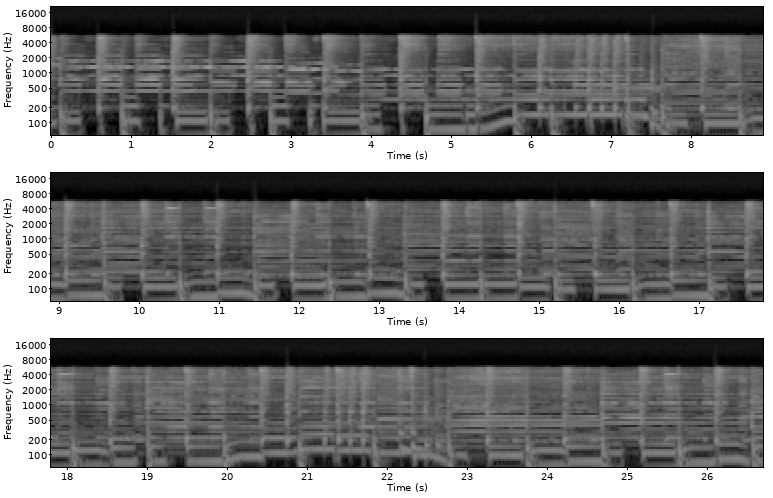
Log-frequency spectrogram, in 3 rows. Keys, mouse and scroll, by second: 2.0 click, 2.5 click, 4.0 click, 5.6 click, 6.0 click, 7.6 scroll down 1, 8.8 scroll up 1, 10.5 click, 11.6 click, 12.4 click, 13.1 click, 14.0 click, 14.9 click, 15.5 click, 16.1 click, 17.1 click, 17.2 click, 17.8 click, 19.2 click, 20.0 click, 21.7 click, 22.3 click, 23.4-24.1 scroll down 1, 24.4 p, 26.1 click.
